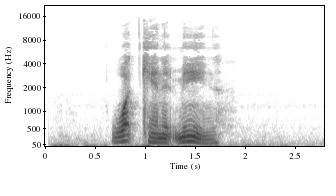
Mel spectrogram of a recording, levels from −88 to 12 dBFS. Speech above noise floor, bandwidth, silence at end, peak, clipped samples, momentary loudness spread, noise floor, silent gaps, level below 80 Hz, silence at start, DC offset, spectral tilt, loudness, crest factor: 35 dB; 13.5 kHz; 1.05 s; -2 dBFS; under 0.1%; 13 LU; -54 dBFS; none; -48 dBFS; 0.1 s; under 0.1%; -7 dB/octave; -20 LUFS; 20 dB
